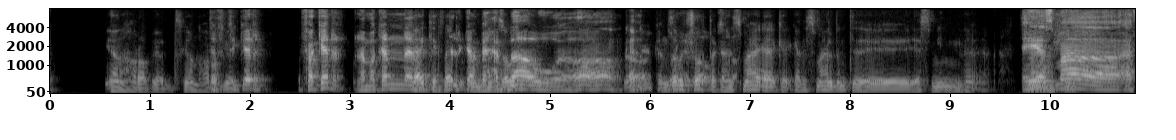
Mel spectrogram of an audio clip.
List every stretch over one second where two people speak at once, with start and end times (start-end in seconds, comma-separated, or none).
3.6-4.8, 5.8-7.0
